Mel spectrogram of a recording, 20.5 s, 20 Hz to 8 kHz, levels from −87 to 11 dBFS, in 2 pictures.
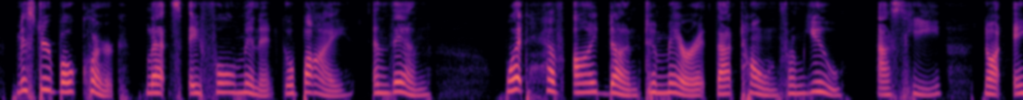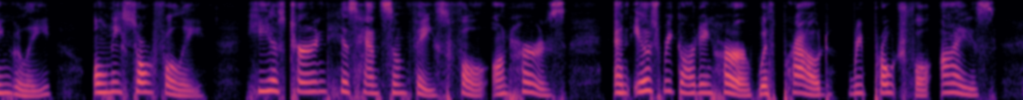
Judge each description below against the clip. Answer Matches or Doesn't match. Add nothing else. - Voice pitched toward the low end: Doesn't match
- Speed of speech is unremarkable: Doesn't match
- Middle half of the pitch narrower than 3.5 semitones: Doesn't match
